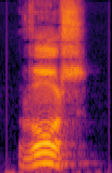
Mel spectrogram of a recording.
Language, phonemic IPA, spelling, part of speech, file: Afrikaans, /vɔrs/, wors, noun, LL-Q14196 (afr)-wors.wav
- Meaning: sausage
